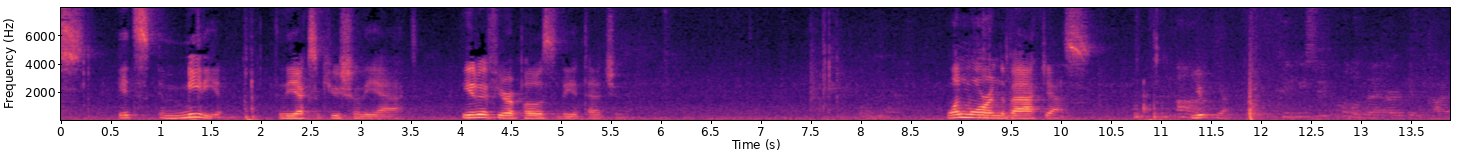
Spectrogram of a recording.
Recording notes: This lecture was given on June 16th, 2023, at the NYC Thomistic Institute at the Dominican House of Studies.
